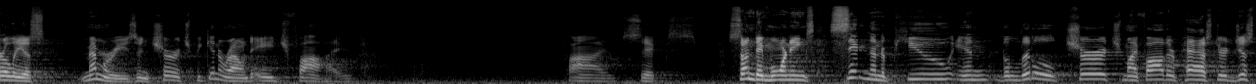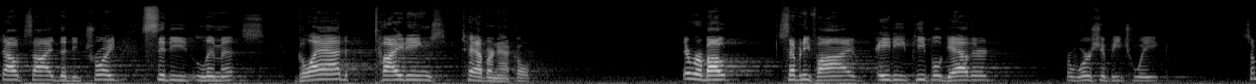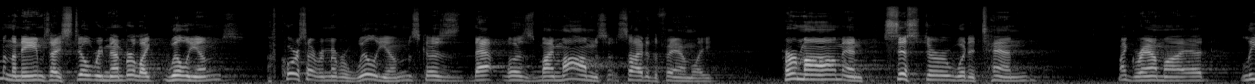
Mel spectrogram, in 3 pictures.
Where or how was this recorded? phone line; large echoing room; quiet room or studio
large echoing room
